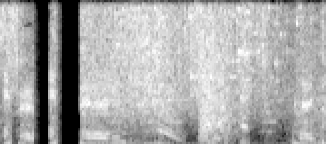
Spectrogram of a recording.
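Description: Hip hop track in a DJ mix that cuts out twice in quick succession, then slams back in with a noisy, crash-like hit and a short falling sweep about a second in.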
